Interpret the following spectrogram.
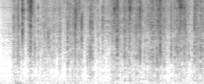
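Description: Clear plastic packaging crinkling as it is handled, a dense run of small crackles.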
